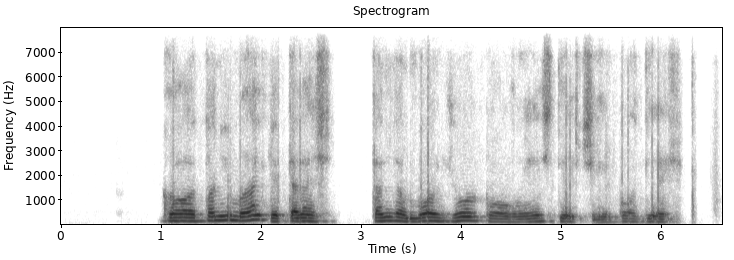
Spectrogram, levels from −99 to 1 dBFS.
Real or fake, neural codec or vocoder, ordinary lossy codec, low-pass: fake; codec, 16 kHz, 4 kbps, FreqCodec, smaller model; Opus, 16 kbps; 7.2 kHz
